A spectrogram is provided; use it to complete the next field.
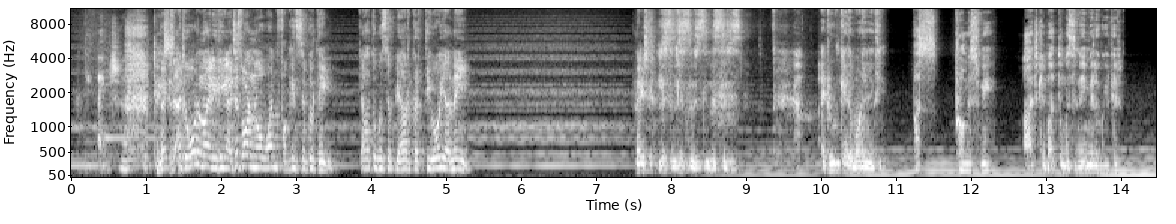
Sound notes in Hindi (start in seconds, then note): none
